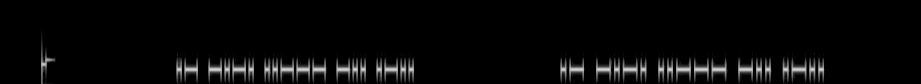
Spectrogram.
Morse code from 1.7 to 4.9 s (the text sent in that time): AC2DL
